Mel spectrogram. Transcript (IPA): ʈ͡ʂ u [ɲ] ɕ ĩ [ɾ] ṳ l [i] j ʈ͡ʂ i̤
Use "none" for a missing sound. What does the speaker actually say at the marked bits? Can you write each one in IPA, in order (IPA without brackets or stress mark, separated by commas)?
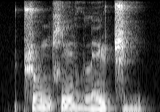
m, ɾ, e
